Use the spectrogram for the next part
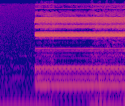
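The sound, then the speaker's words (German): After a brief quiet moment, a doorbell's harsh electric buzz starts abruptly and holds steady and loud, ringing without a break as the bell button at a company's brass nameplate is kept pressed. “hielt Barbara den Klingelknopf am Messingschild der HPE GmbH gedrückt”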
